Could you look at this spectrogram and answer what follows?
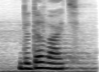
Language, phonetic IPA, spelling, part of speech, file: Belarusian, [dadaˈvat͡sʲ], дадаваць, verb, Be-дадаваць.ogg
- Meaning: to add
